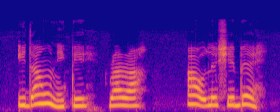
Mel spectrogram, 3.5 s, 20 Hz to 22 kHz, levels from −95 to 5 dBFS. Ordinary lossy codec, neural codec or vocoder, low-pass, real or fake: none; none; none; real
